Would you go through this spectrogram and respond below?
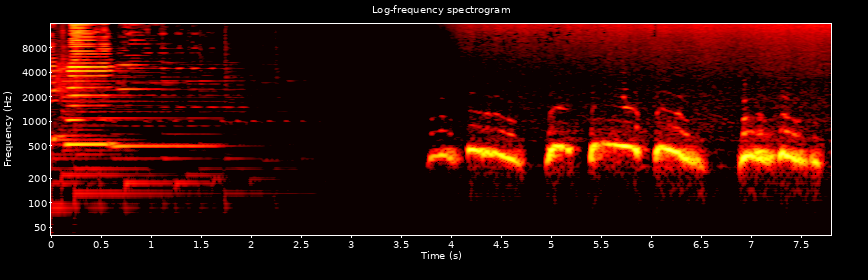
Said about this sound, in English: The pigeon. She didn't know the nuisance she'd created when she laid out neatly the floor plan of her nest on the rooftop along the soffit.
